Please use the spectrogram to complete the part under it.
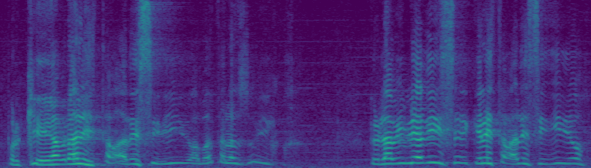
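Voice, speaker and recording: High, bright-voiced older man preaching. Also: gravelly. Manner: emphatic, repetitive preaching, addressing the congregation. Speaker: pastor. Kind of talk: sermon. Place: church service.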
